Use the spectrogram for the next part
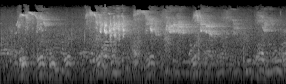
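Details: Baby monkey Leo, very hungry, cries for its mother's milk in piercing high screeches that fall in pitch, coming in rapid irregular bouts, while faint lower voices murmur in the background.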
